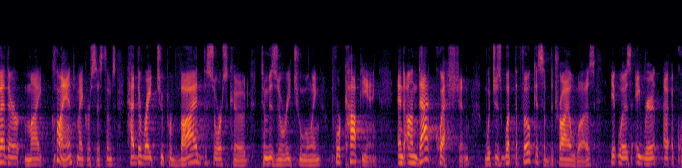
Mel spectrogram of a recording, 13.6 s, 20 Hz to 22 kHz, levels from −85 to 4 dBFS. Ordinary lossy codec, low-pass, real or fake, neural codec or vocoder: Opus, 32 kbps; 7.2 kHz; real; none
